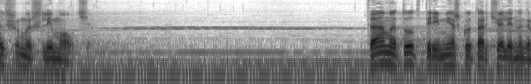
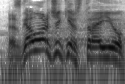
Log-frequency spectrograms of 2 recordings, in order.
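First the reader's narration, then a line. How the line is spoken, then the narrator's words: Shout. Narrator (Russian): крикнул сержант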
